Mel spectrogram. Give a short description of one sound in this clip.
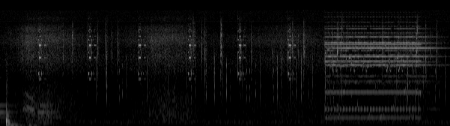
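Short electronic menu blips tick repeatedly.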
